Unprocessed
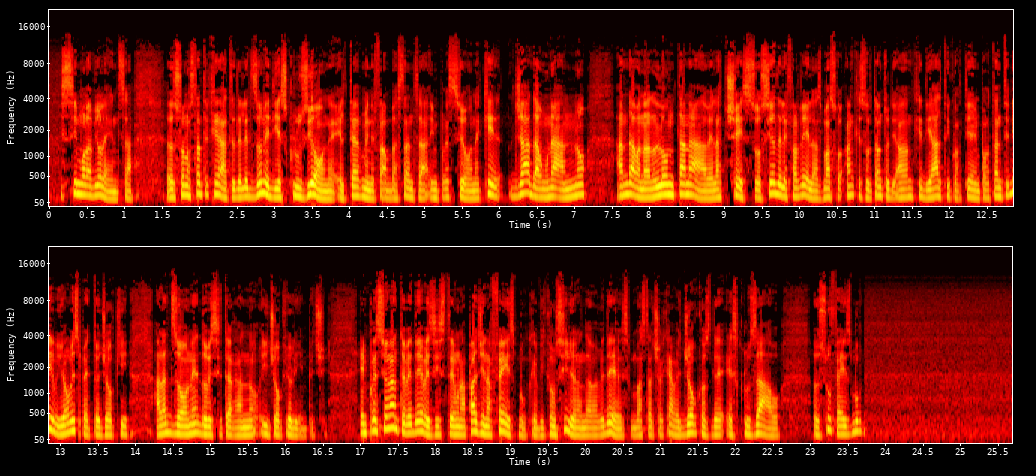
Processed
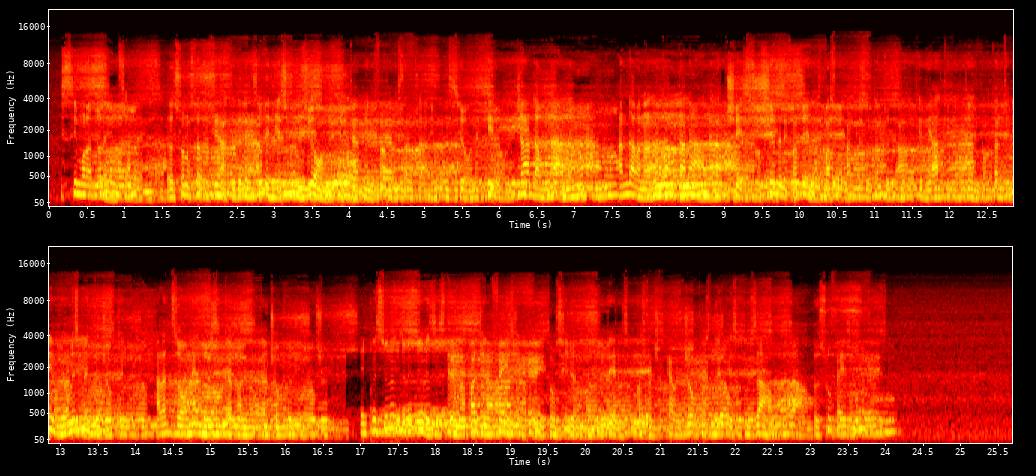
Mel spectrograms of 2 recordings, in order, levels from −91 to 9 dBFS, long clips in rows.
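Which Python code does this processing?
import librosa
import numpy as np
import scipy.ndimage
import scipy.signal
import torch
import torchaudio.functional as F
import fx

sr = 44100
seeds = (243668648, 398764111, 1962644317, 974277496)

y = fx.rev_gated(x, sr, seeds[0], gate_ms=500, shape='rising', drr_db=-2.0)
y = fx.spec_box(y, sr, start_s=16.82, length_s=1.35, low_hz=620.0, high_hz=2800.0, gain_db=-19)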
